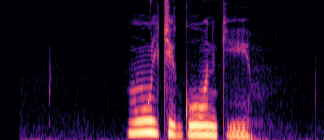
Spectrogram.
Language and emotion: Russian, sad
